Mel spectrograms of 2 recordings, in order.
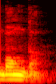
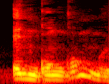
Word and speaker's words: Ngonga: Il s'appelle Ngonga. Et quand il veut même prononcer son nom, il veut franciser son nom. Ngongong, je m'appelle le Ngongong.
